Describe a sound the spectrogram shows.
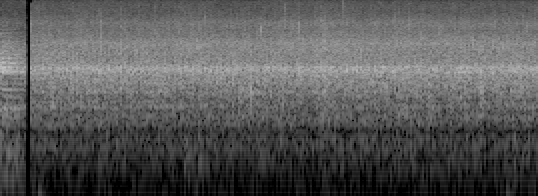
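A ladle scrapes in a metal pot.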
